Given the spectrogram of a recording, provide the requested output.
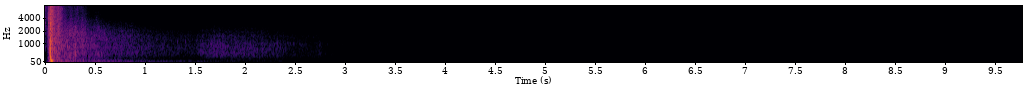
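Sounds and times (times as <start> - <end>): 
suppressed gunshot: 0.0 - 0.8.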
